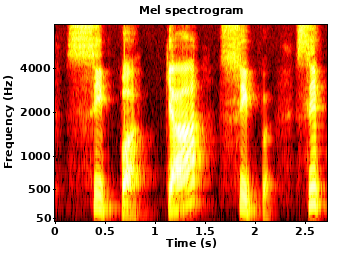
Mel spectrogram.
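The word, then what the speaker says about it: 십: हम यहां पर 10 को क्या बोलेंगे, सिप का मतलब 10 हो गया ना हमारा, इसका उच्चारण क्या करेंगे, सिप।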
